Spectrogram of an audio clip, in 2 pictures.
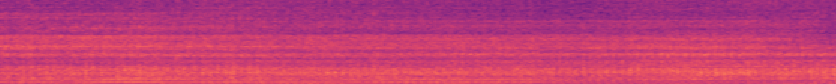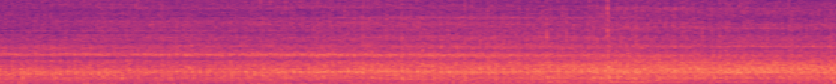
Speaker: do you hear that chatter at the very end what was happening there as I was I was overextended too far on the tool rest so I didn't have as much support over here with the tool wrists and it was getting a little bit of vibration going on there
